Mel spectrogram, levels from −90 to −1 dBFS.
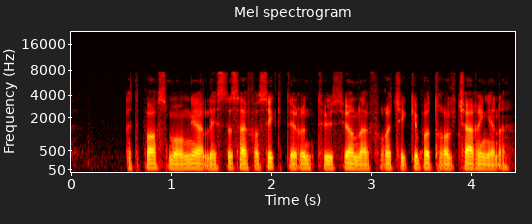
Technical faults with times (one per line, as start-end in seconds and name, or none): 0.00-0.04 echo leak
